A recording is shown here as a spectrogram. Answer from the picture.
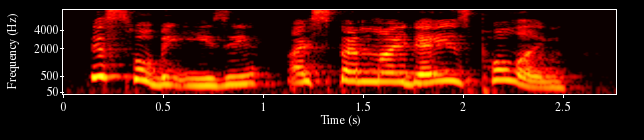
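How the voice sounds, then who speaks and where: A woman does a put-on character voice, squeaky and high-pitched with very wide pitch swings, at a moderate pace. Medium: read story.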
